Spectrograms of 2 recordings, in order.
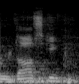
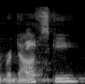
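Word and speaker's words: Rudofski: for this like Peter rovski I'm going to take Peter rovski that's Ru d o FS Ki and it's pronounced Rudolph and then ski all right special agent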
